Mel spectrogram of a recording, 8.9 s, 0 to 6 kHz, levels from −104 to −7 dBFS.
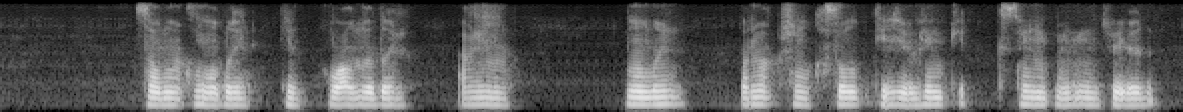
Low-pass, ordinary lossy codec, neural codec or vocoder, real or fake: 5.4 kHz; none; autoencoder, 22.05 kHz, a latent of 192 numbers a frame, VITS, trained on one speaker; fake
